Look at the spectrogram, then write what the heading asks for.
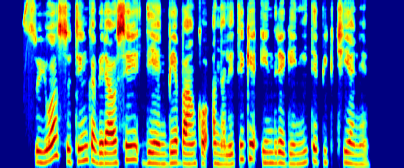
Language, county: Lithuanian, Telšiai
